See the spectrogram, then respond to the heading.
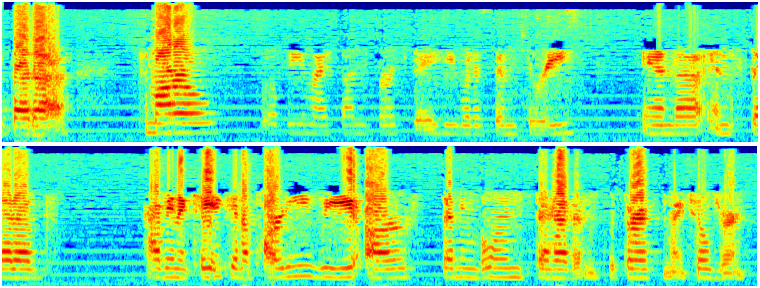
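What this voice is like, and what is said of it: Emotional, choked-up voice. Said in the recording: “sorry, it's a little emotional”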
